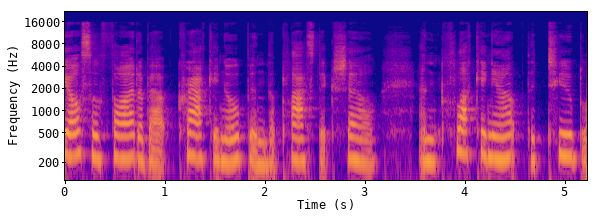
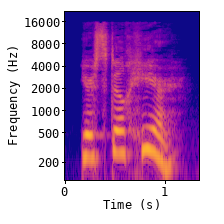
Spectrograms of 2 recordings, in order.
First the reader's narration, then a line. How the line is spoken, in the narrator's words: he panted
